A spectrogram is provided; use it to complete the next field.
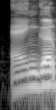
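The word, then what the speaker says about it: anger: Next, जैसे कि एंगर, इसको एंजर नहीं, एंगर बोला जाएगा।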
